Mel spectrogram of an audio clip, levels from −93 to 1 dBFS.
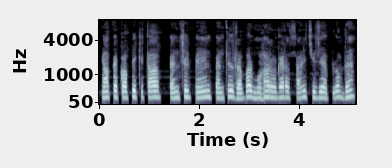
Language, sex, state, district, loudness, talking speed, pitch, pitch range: Hindi, male, Uttar Pradesh, Deoria, -18 LUFS, 160 wpm, 165 Hz, 155-175 Hz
